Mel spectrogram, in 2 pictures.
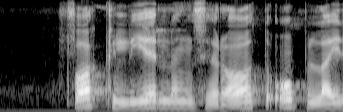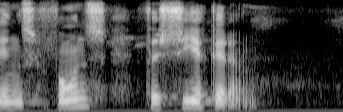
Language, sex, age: Afrikaans, male, 22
